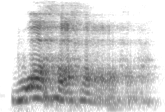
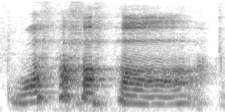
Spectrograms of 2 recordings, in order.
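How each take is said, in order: First: Loud villain cackle; evil laugh. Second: Loud, slow evil cackle; mad scientist laugh. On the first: A narrator's reading. Principal cackling at the kids. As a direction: cackle in triumph. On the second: Shown as a demonstration. Reader shows the kids the evil laugh. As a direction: rub your hands and cackle like a mad scientist. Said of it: "in your most evil, mad scientist voice".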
